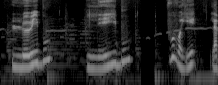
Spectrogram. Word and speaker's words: hibou: le h aspiré cependant la prononciation du mot sera toujours identique peu importe le mot qui vient avant car le H bloque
